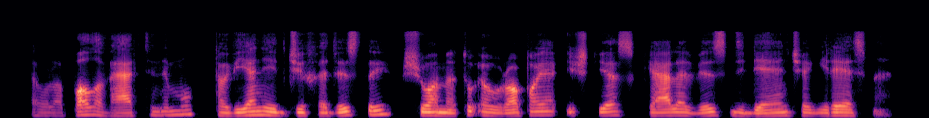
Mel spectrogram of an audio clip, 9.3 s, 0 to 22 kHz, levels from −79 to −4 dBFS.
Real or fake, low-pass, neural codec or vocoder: fake; 7.2 kHz; codec, 24 kHz, 0.5 kbps, DualCodec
